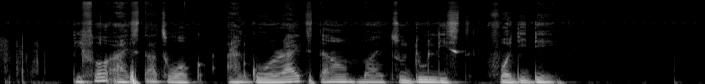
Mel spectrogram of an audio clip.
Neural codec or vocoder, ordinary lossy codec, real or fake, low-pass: none; none; real; none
